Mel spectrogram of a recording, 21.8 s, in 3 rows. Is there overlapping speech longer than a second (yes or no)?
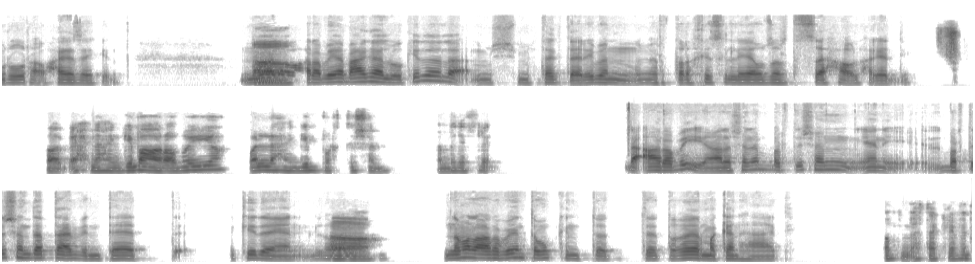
no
